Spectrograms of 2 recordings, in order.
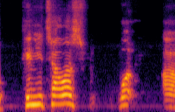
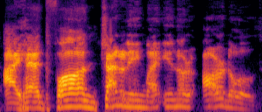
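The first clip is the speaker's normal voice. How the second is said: Arnold voice; 5 dB louder, slower than usual. Retold or imitated. Guest keeps the Arnold voice.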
